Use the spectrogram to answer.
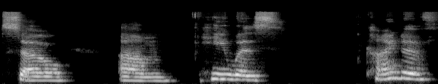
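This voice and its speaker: A woman talks with ordinary pitch variation. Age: 70s. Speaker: artist's widow, former art student and painting model. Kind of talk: interview. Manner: halting with frequent um fillers.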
